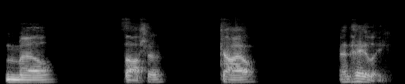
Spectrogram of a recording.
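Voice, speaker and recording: Man acting calm, lowish-voiced ward doctor. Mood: calm, cordial. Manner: measured, gently firm. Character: calm, authoritative male psychiatric ward doctor. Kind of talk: amateur screenplay table read.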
